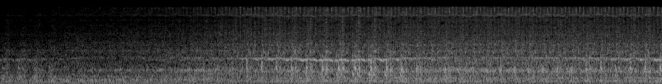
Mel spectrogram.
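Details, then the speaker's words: 2010 Vauxhall/Opel Astra H 1.6 petrol, warming idle with fuel trim and P0011 timing codes: idle swells and sags, hunting/searching for revs without stalling; low compression from damaged cylinder walls. "yeah he's struggling not struggling to hold the revs but he's definitely searching"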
